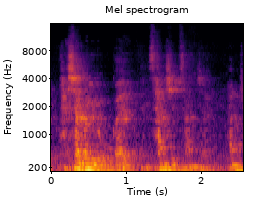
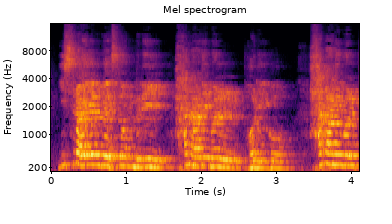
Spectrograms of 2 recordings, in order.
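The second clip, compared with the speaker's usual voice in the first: rising, louder, higher preaching up to a shout; full-force preaching; 9 semitones higher, 10 dB louder than usual. Acted. Pastor pressing the prophet's tears on the church in full-force preaching. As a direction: preach it to the rafters.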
